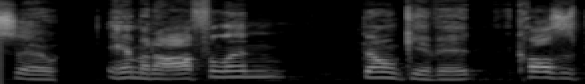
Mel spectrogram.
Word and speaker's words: Aminophylline: Aminophylline.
